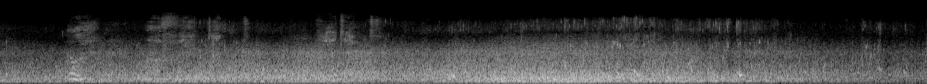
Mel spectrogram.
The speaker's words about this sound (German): Keuchend, spuckend, schreiend kroch er so weit auf das Ufer, dass die wütenden Wellen ihn nicht mehr anfassen und zurückzerren konnten.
